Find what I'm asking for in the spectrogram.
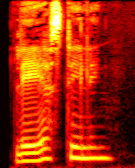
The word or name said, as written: lærerstilling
